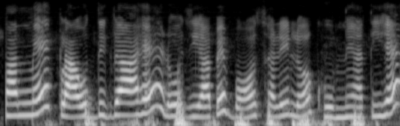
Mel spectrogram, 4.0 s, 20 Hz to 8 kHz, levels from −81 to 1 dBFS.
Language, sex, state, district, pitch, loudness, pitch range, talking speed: Hindi, female, Uttar Pradesh, Etah, 275 Hz, -15 LUFS, 245-305 Hz, 225 wpm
